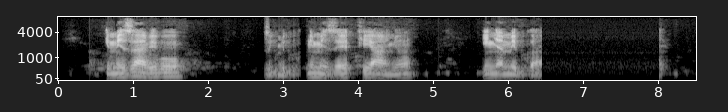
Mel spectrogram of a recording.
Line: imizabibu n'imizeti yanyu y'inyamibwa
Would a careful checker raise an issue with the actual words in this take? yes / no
yes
